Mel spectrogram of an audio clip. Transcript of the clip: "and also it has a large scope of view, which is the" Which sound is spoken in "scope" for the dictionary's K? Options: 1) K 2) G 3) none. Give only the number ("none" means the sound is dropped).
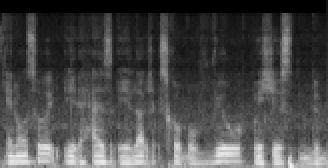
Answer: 1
